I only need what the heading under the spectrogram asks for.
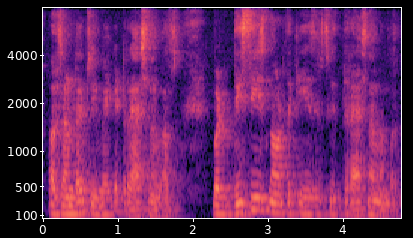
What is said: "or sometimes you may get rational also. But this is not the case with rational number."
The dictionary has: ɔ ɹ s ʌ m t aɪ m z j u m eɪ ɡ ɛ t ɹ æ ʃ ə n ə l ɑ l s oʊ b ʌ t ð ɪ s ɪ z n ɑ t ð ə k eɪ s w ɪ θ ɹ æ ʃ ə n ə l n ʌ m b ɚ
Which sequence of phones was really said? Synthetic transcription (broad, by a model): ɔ ɹ s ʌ m t aɪ m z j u m eɪ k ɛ t ɹ æ ʃ ə n ə l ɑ s b ʌ t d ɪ s ɪ z n ɑ t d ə k eɪ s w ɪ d ɹ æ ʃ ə n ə l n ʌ m b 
